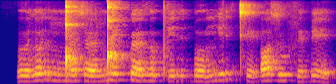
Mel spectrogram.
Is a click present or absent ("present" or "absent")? present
